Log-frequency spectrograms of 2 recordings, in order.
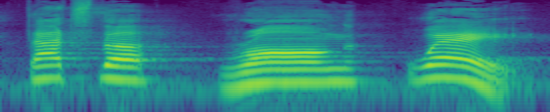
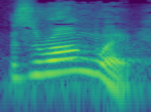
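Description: First: Each word slow and louder, "wrong" leaned on; slow stressed warning. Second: "wrong" pitched much higher, quick and insistent; higher repeat. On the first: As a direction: drag out that's the wrong way like a warning. Contrasting right and wrong sides. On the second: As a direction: jump up high on wrong to drive it home. Repeating the warning. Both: Acted.

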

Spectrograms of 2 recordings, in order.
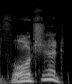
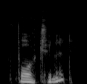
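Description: First: Put-on softly insistent elderly scholar, higher; affirming old professor. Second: Put-on small, soft boy's question; doubting boy. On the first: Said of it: "said the professor". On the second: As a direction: query it softly as a sceptical child. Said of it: "said the boy". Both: A narrator's reading.

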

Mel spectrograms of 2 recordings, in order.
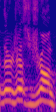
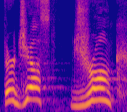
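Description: First: Said in the usual way. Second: Slow, scornful mock of the mockers; they're just drunk, said slow with a sneering rise; mocking dismissal. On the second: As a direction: drag it out dismissively, rising at the end. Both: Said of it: "their response is".

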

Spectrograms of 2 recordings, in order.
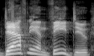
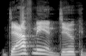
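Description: First: "the" said as a drawn-out "thee"; stress on the. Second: Said in the usual way. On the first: Real, not acted. Podcaster correcting a slip in the names, "the" stressed as "thee". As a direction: correct yourself, leaning slowly on "the" as "thee".

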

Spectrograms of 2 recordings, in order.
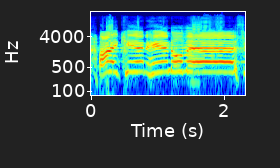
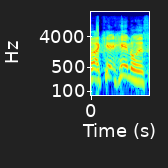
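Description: First: High, slow, loud imitated child's scream; retold scream. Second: Said in the usual way. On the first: Son screaming to dad on the roller coaster, a high loud wail. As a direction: wail it out like a terrified kid on a ride. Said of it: "and he screams". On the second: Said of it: "it was really funny".

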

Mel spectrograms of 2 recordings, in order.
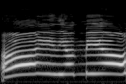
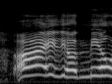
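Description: First: Soap-opera melodrama. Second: Higher-pitched exclamation of shock; mock dismay. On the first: Acted. Woman horrified by the prophesying sister, telenovela wail. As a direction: cry out like an overacting telenovela heroine. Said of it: "lo voy a poner así como de novela". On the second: Woman seeing the sister's face, mock fainting dismay. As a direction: react as if about to faint. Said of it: "uno cae muerta y desfallecida".

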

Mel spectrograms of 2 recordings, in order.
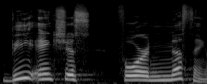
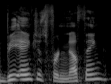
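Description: First: Slow, matter-of-fact statement; calm slow declaration; flatly. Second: Quoting it back with a doubtful rise; as if Paul has lost touch with reality; mildly scoffing question; mock disbelief. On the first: Retold or imitated. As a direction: state it plainly, no hedging. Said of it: "Paul just says pretty flatly". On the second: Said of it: "Paul, you don't get it, man".

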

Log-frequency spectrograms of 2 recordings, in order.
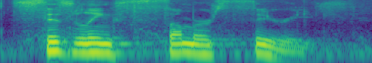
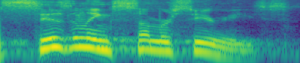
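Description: First: Very slow, word by word; savoured slowly. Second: SIZZLING pushed out, phrase slightly drawn out; promo emphasis. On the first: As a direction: linger on every s in sizzling summer series. Repeats the phrase, savouring each word. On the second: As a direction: punch the word sizzling like a show promo. Relishing a show's promotional phrase. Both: Shown as a demonstration.

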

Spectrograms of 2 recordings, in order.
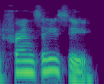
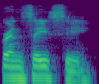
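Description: First: "Franzese" said lazily as fran-ZEE-zee; higher, careless "Franzese" with an ee in the middle; lazy pronunciation. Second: "Franzese" echoed with "zay" in the middle; careful repeat. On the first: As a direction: slur "Franzese" with "zee" in place of "zay". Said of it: "I'm saying it lazily". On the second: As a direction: try "Franzese" as fran-ZAY-see. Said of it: "Zay, it's a A". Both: Shown as a demonstration.

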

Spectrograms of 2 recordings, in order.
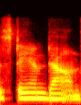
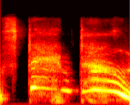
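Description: First: Said in the usual way. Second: Mock scream. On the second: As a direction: imitate a pained scream at reduced volume. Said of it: "Billy is screaming for his kin".

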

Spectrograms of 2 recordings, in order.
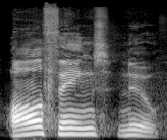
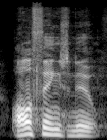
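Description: First: Drawn out slowly, each word weighted; slow unison call. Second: Said in the usual way. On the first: Shown as a demonstration. Pastor leading the congregation in the series title, slow and deliberate. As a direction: lead the room through it slowly. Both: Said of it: "Would you say it with me?".

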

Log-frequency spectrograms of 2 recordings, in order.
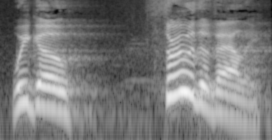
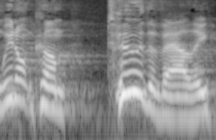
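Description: First: "through" punched loud after a pause; pause, then hit and stretch "through"; stress on THROUGH. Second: "to" punched and stretched, then falling; stress on TO. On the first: Preacher correcting listeners, heavy stress on "through". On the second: Preacher correcting listeners, heavy stress on "to". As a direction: hit "to" hard as the wrong word. Contrasts to with through. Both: Shown as a demonstration.

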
